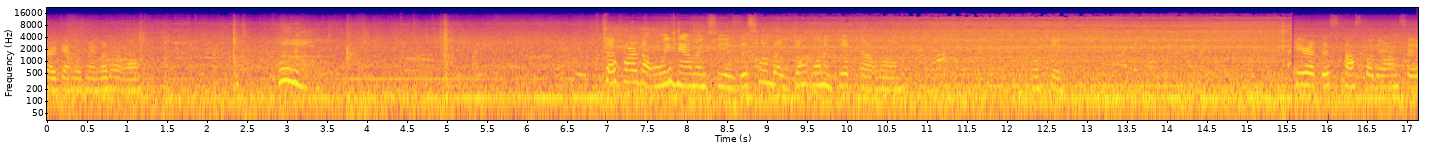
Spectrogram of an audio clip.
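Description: Refrigerated display cases hum steadily.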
